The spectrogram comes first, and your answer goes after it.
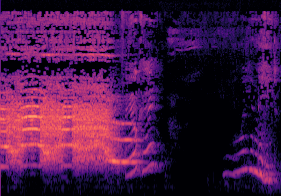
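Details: Dramatic screaming Husky at home during the owner's work-from-home day, giving a strained harmonic howl that trails off into descending whines, then a second of silence before a short wavering yowl.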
